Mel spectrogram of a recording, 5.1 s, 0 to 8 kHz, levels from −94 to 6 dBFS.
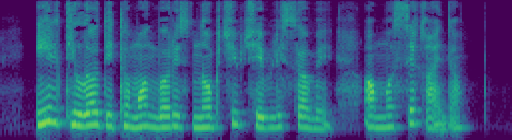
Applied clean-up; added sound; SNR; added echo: none; none; none; none.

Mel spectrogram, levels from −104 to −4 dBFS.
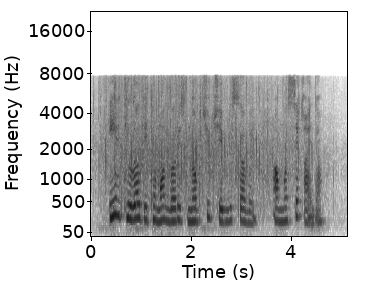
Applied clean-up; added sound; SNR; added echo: none; Applause; 11 dB; none.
